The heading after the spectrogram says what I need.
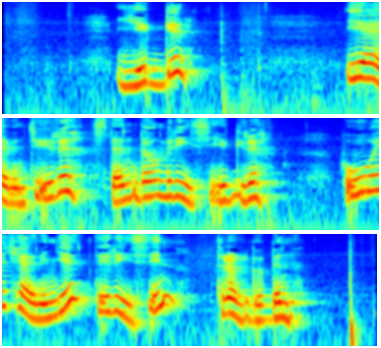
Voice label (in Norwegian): jygger, Numedalsmål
